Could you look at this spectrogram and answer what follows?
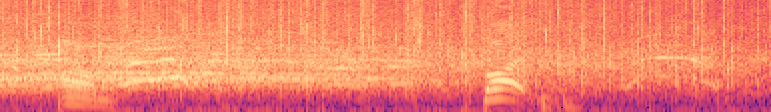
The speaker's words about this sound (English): Applaud for Obamacare.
